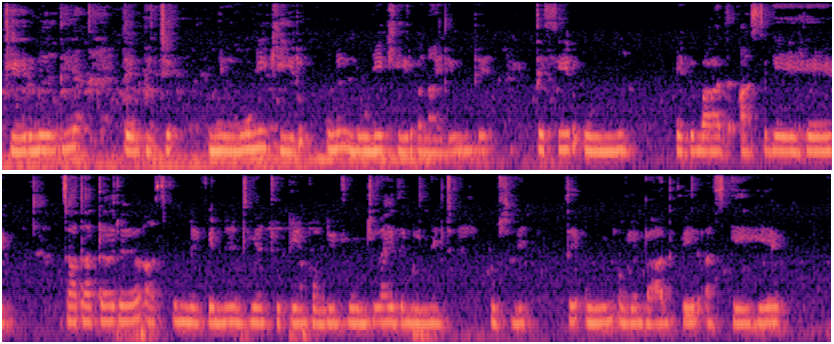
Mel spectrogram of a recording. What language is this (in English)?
Dogri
